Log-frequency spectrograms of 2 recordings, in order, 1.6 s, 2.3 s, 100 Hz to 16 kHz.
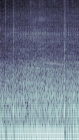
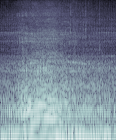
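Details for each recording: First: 2022 Polaris Phoenix 200 quad, which has had hard starting, poor idle and popping since new. On throttle the rough single-cylinder engine coughs sharp pops back through the intake and stalls when the throttle is rolled on quickly: intake backfire. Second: 2022 Polaris Phoenix 200 quad after fixing a manifold air leak thought to cause a lean mixture, rough running and hard starting; revs climb cleanly with a steady rising pitch, no stumble or misfire; smooth normal acceleration, slight backfiring remains.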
